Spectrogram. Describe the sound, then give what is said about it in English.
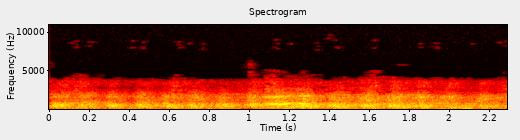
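An express train's steady rumble fills the whole stretch as it comes to a stop at a town, a continuous low roar of wheels and engine with no voices and no clear change in pace. “Why, we seem to be stopping. I wonder why. We're coming to a town. But I don't believe it's a scheduled stop for this express train.”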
